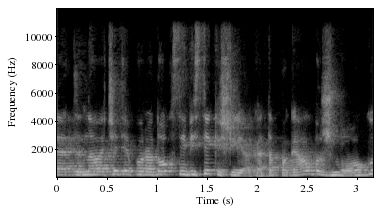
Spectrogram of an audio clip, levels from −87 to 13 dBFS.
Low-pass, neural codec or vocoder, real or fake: 10.8 kHz; none; real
